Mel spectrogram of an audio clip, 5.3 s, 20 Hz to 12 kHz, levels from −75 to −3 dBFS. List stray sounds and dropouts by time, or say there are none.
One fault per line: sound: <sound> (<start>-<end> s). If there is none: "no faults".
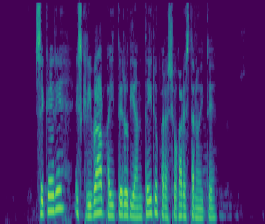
no faults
